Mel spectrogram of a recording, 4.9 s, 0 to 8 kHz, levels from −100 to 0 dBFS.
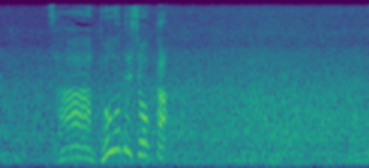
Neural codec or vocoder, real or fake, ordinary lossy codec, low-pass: none; real; AAC, 48 kbps; 7.2 kHz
